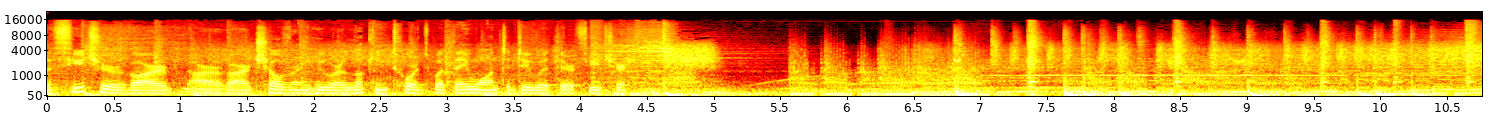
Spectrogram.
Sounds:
Music, Speech

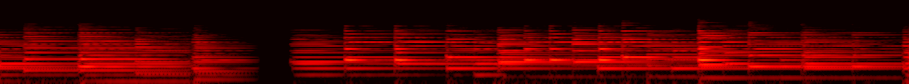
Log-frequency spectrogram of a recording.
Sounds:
Piano, Music

